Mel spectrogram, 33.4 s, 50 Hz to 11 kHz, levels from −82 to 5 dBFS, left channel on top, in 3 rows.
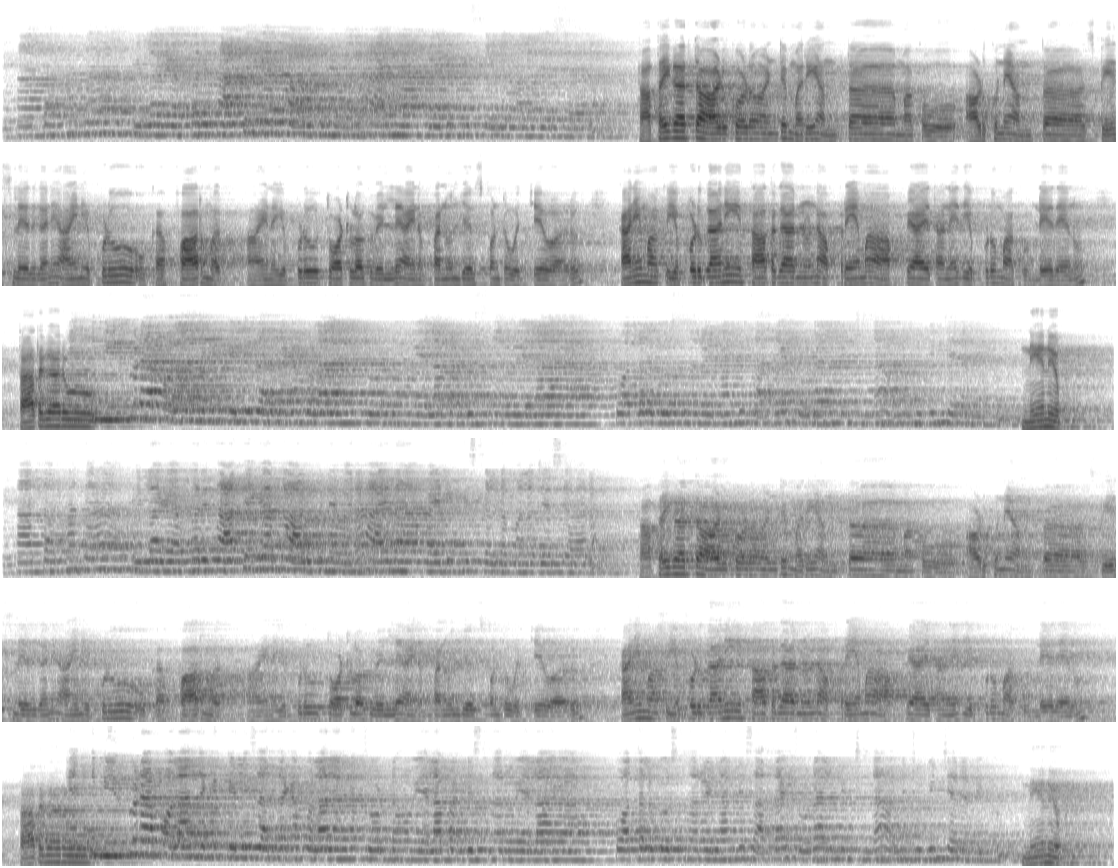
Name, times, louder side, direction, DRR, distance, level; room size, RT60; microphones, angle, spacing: voice 1, 0.1-6.0 17.7-18.2 22.9-28.1 28.4-32.3, right 2 dB, 50° right, -5 dB, 3.7 m, -31 dB
voice 2, 6.4-17.0 17.3-22.0 22.5-23.2 32.5-32.9, left 5 dB, 70° left, 8 dB, 0.6 m, -25 dB
28.5 x 15.0 x 2.3 m, 2.6 s
head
